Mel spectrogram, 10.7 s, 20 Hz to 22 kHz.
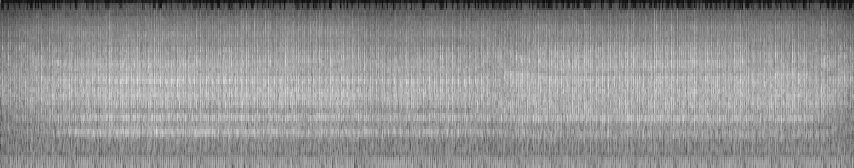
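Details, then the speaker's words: Benelli 899 TNT with a fully stretched timing chain; plugs, injectors and coil checked, no sensor codes: uneven idle with a fast, loose metallic chatter from the chain area. "ya sabemos que la cadena de tiempo se encontraba totalmente estirada pero ya llegó a su punto máximo no sé si llegan a apreciar el sonido que está haciendo la cadena"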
